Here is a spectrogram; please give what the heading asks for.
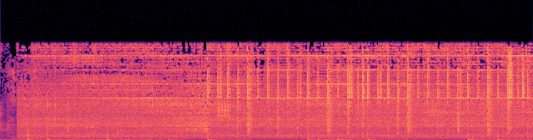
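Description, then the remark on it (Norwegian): A power saw cuts along a marked line, running steadily for about ten seconds, a loud buzzing whine with a high metallic edge, broken by quick low thumps and brief dips as the blade works through the cut. “Da følger vi bare den sagen stregen.”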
